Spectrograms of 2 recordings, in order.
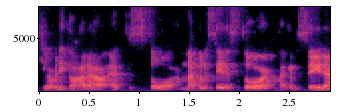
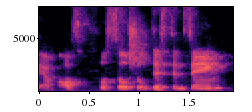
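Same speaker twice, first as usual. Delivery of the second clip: ordinary talk, nothing marked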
